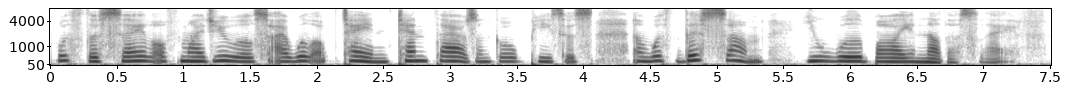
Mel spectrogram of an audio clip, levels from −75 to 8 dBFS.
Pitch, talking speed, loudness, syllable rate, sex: 220 Hz, 175 wpm, -18 LUFS, 4.2 syllables/s, female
